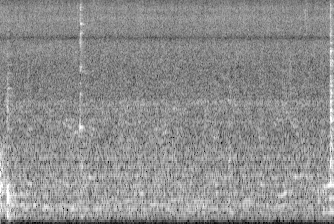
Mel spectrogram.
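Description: Hilsa fish pieces stir-fried in a pan, a steady sizzle of hot oil running throughout with a few soft scrapes of the spatula, close and moderately loud.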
